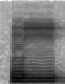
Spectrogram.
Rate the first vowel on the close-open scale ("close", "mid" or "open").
close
